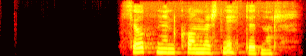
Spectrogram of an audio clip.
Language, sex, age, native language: Icelandic, female, 30-39, Icelandic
